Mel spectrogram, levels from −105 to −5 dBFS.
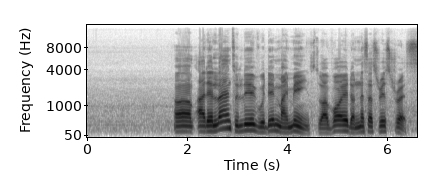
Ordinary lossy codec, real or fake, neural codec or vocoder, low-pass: none; real; none; 14.4 kHz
